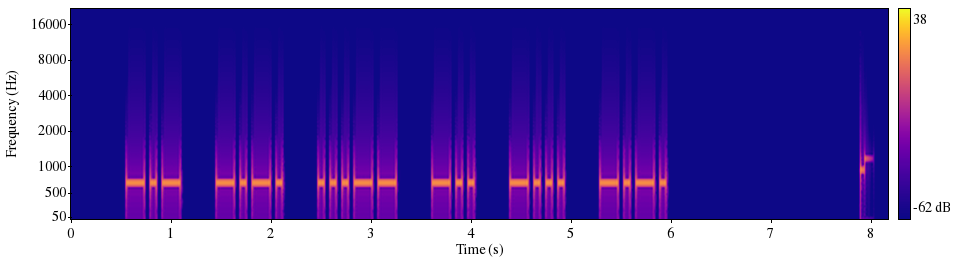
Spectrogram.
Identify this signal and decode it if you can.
Morse code, heard as a keyed tone, about 20 wpm, spaced as for 14 wpm, 700 Hz. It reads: KC3DBC
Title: 200 Lesson 32g - Letter k - Call Signs 20wpm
